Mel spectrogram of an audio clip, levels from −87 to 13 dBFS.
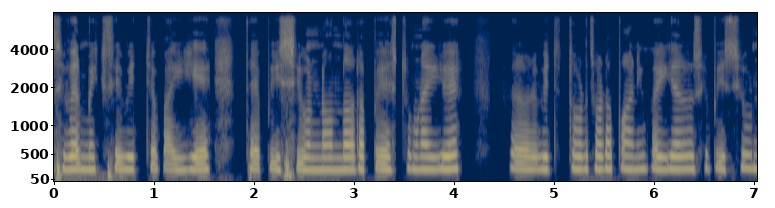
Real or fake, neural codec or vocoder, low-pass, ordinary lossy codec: real; none; 7.2 kHz; none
